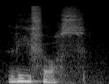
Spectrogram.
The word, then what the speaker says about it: lithos: Stone in the Hebrew of the Old Testament is pronounced aben, and in the Greek of the New Testament is pronounced lithos.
